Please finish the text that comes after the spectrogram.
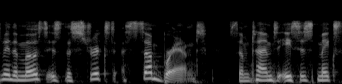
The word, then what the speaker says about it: Strix: nang mind then there's strix which is an rog sub-brand strix is a word it's a completely nonsensical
